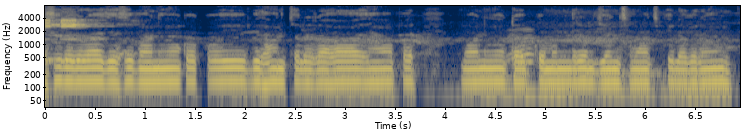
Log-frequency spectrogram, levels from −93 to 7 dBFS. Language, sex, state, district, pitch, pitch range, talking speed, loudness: Hindi, male, Chhattisgarh, Rajnandgaon, 135 Hz, 135-140 Hz, 200 wpm, -17 LUFS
